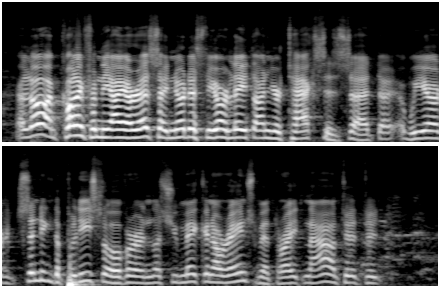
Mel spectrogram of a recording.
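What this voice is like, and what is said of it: Put-on South Asian call-center accent. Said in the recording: “it sounds like somebody from the Philippines ... All my accents sound exactly the same ... it's all going to sound like they're from India”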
